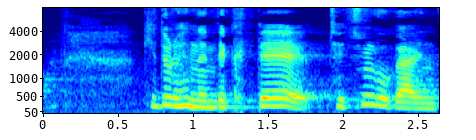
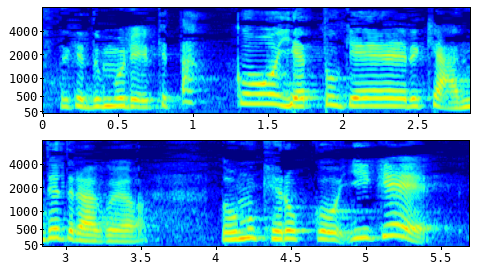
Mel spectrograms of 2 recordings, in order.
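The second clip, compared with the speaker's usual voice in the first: normal talking voice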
